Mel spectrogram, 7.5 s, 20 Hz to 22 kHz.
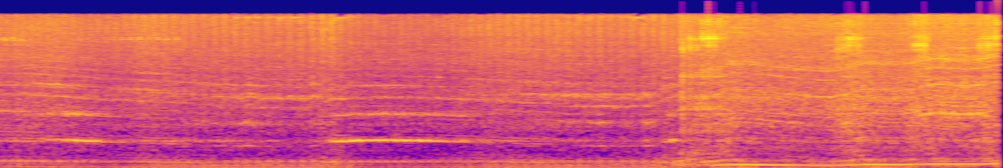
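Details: VW Golf 1 engine with head gasket blown between two cylinders: uneven, chuffing idle that stumbles and misses as it revs, with a hollow puffing beat.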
